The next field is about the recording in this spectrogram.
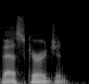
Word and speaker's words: Vasgersian: Vergasian, is that how you say it? – No, you're not saying it right. – They don't know how to say it. – And by the way, Francesa, being a self-proclaimed baseball guy, should know very well about Matt Vasgersian.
